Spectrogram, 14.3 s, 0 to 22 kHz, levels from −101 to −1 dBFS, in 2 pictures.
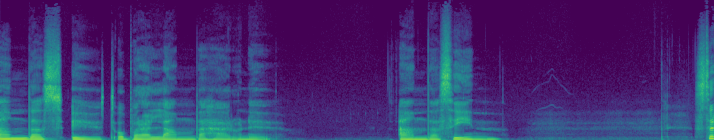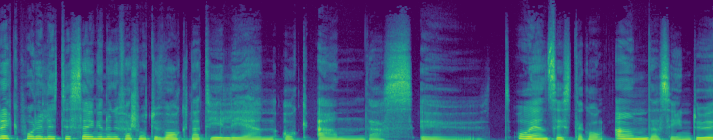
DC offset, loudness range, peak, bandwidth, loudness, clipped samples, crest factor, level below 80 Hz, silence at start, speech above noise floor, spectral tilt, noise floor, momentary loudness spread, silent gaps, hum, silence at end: under 0.1%; 8 LU; -4 dBFS; 18 kHz; -24 LUFS; under 0.1%; 20 dB; -56 dBFS; 0 s; 48 dB; -4.5 dB/octave; -71 dBFS; 13 LU; none; none; 0 s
